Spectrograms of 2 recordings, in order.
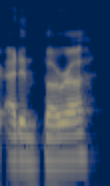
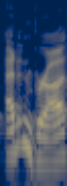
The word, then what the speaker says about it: Edinburgh: But yeah, so it's Edinburgh. Think of just, you know, when people say bruh, like, bro, what's up, bruh? How you doing, bruh? That's how you pronounce it, Edinburgh.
